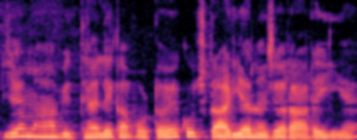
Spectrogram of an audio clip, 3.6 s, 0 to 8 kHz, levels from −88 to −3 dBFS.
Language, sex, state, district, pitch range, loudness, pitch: Hindi, female, Madhya Pradesh, Dhar, 180-205 Hz, -16 LUFS, 190 Hz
